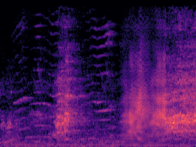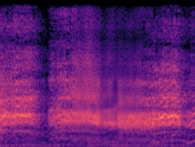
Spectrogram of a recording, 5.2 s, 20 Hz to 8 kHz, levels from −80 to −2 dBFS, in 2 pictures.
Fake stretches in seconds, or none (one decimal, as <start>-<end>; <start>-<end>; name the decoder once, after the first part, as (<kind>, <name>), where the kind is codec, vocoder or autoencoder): 1.6-2.2 (vocoder, Vocos); 3.6-4.5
